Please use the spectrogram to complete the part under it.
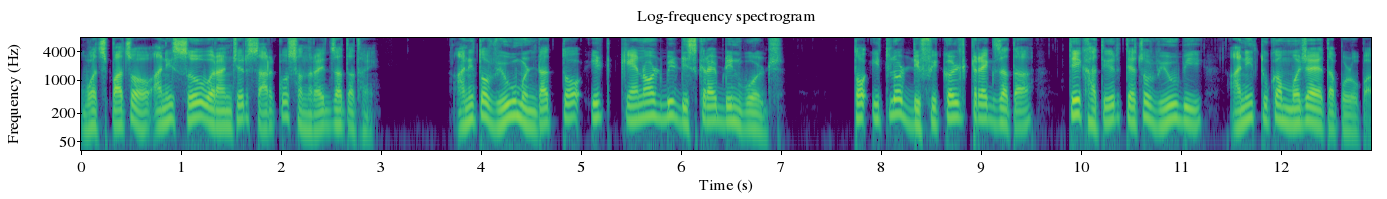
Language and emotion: Goan Konkani, neutral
